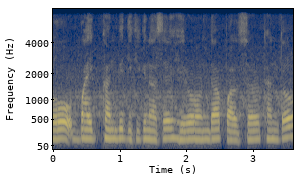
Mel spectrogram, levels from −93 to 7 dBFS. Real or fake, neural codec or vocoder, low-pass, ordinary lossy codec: fake; vocoder, 22.05 kHz, 80 mel bands, WaveNeXt; 7.2 kHz; none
